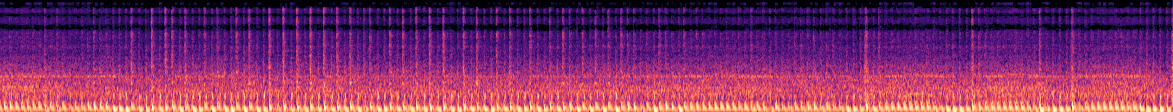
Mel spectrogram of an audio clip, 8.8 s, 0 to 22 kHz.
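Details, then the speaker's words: Craftsman YT3000 riding mower: loud single-cylinder putter swelling and sagging unevenly at idle while choke is manually adjusted to smooth it; engine surging (hunting idle). "You guys can hear it. It is surging. I was just kind of manually playing with the choke on there to get it to smooth out a little bit."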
